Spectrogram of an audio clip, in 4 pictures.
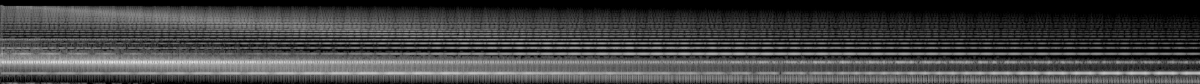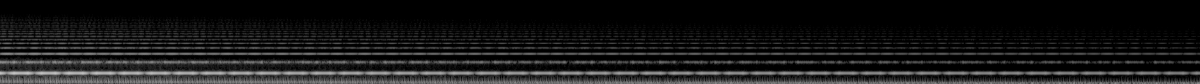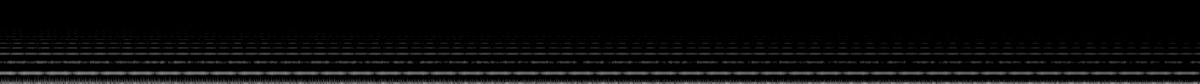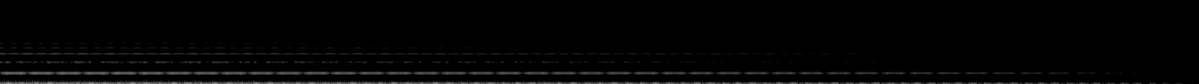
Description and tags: Q Saw filter sweep - C4
This is a saw wave sound from my Q Rack hardware synth with a long filter sweep imposed on it. The sound is on the key in the name of the file. It is part of the "Q multi 003: saw filter sweep" sample pack.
